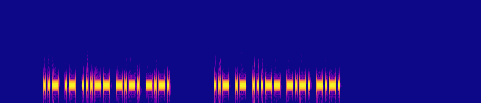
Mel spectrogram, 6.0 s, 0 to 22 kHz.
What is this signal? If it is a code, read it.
Morse code, heard as a keyed tone, about 42 wpm, 700 Hz. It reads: UA3CC UA3CC
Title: DXCC-100 Call Signs - 5 Characters - Repeated 2x - 45wpm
